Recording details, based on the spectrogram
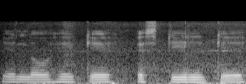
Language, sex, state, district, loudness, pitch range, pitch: Hindi, male, Chhattisgarh, Bilaspur, -15 LUFS, 110-120 Hz, 110 Hz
